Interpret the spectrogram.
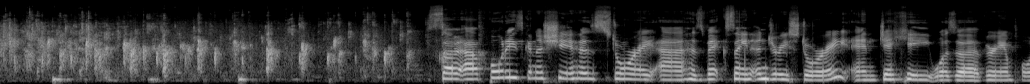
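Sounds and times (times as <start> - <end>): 
crowd applauding with many hands clapping: 0.0 - 4.6
speech: 0.5 - 0.8, 4.4 - 10.3.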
